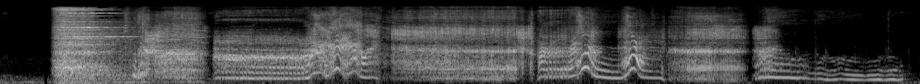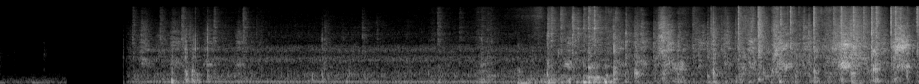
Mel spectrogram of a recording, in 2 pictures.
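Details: Two Pomeranians, Sam and Marin, barking together in a duet: sharp repeated barks and yips overlapping for several seconds, then a brief silence followed by noisy background sound.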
